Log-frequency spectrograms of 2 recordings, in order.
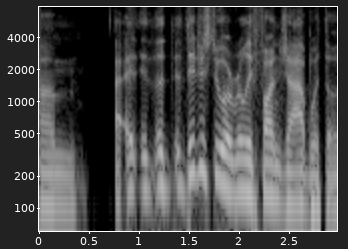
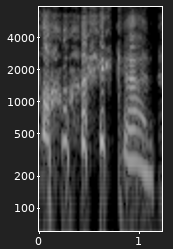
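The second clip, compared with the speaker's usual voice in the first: laughing; 9 semitones higher, 3 dB quieter, slower than usual. Real, not acted. After laughing fit.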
